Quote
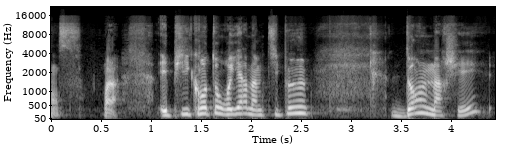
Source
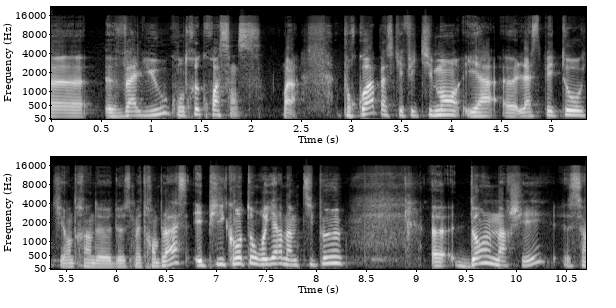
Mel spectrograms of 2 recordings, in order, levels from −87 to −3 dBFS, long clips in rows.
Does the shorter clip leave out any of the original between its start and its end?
yes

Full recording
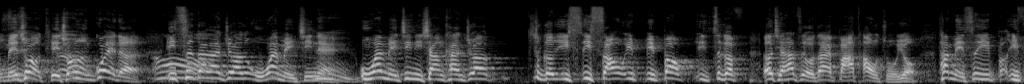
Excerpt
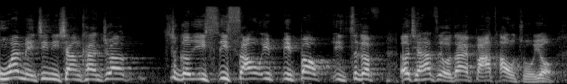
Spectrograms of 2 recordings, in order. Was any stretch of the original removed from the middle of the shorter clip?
no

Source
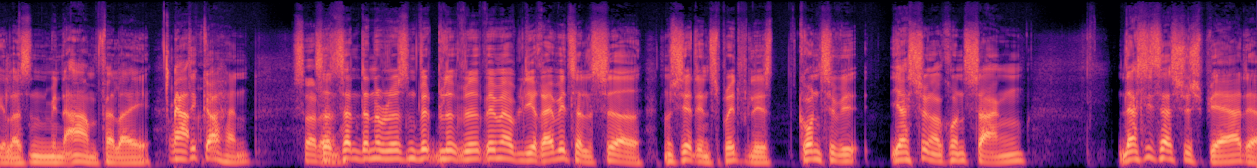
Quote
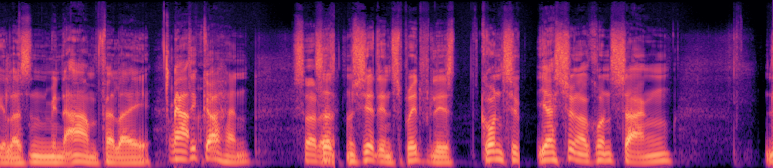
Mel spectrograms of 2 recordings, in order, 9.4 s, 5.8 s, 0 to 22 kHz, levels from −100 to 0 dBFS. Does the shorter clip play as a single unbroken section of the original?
no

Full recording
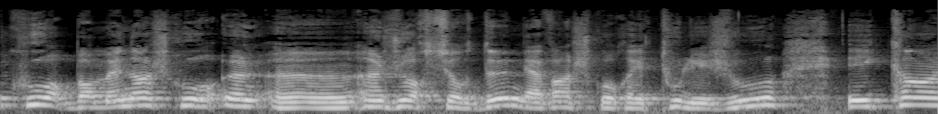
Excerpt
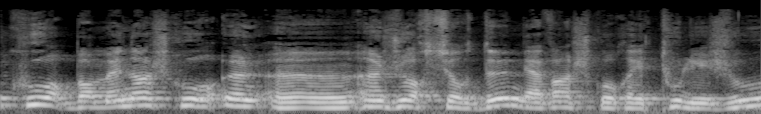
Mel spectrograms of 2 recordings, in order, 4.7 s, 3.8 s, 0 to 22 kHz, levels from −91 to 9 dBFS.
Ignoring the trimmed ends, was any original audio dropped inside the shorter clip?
no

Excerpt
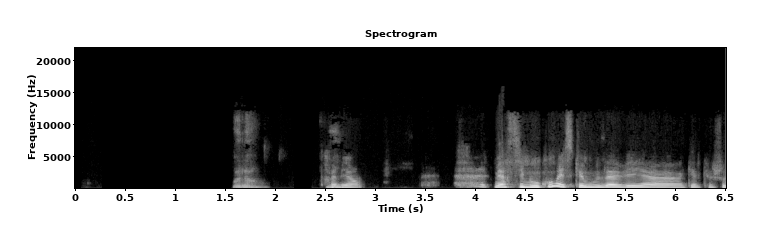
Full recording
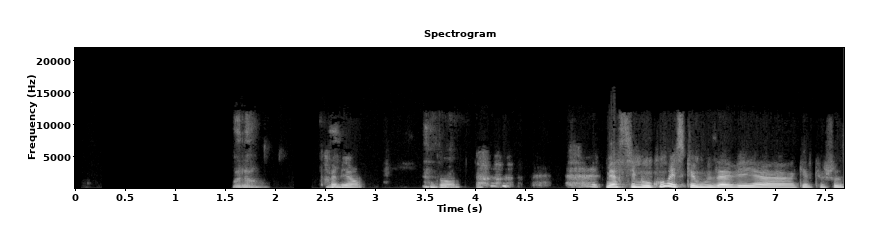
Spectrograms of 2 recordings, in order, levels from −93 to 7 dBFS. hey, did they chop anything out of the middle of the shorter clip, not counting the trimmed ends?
yes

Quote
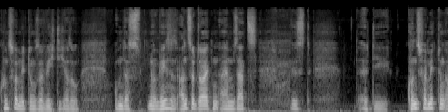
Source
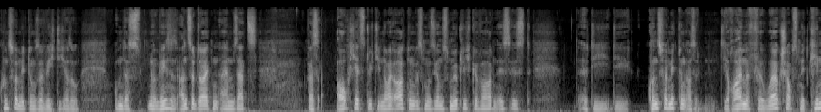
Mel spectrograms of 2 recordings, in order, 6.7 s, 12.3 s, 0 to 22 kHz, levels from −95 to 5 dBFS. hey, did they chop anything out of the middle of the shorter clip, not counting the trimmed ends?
yes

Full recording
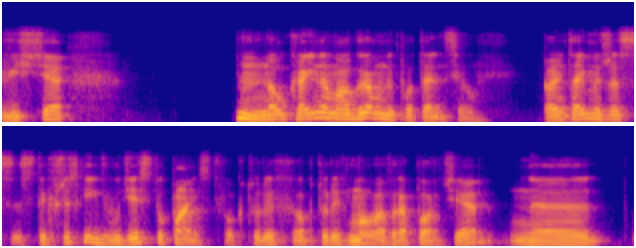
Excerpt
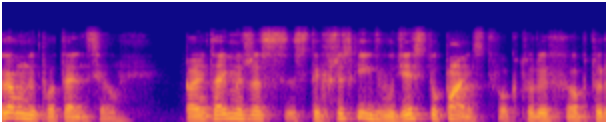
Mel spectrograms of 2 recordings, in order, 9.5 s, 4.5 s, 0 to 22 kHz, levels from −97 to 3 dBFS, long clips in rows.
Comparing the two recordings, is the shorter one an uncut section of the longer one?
yes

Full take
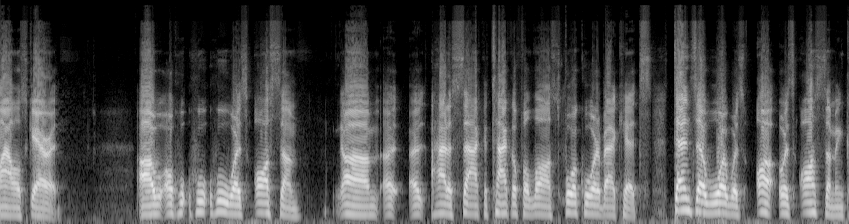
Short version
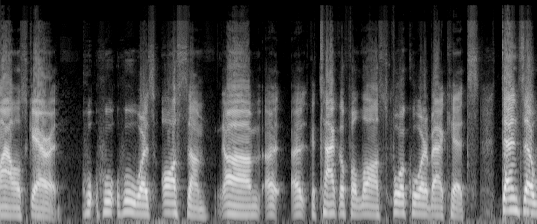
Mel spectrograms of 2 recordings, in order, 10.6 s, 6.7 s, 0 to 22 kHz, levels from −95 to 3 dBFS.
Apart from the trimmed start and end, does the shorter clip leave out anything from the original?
yes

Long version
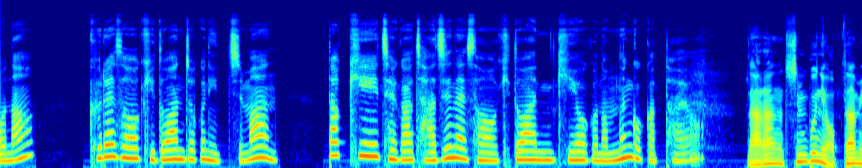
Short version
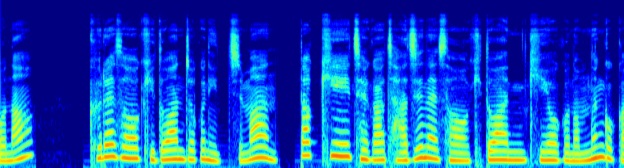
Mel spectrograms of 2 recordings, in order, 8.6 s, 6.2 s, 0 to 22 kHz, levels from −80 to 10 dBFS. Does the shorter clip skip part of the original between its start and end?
yes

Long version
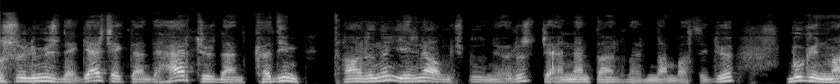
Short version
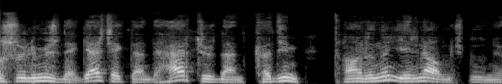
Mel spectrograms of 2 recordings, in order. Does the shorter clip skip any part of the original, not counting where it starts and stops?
no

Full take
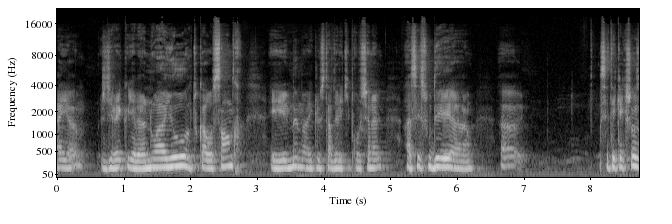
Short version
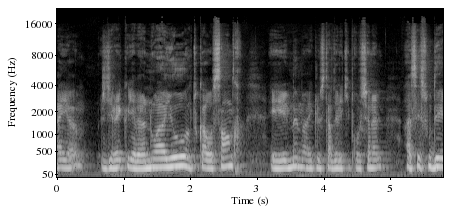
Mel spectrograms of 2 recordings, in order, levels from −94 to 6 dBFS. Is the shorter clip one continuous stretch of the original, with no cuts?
yes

